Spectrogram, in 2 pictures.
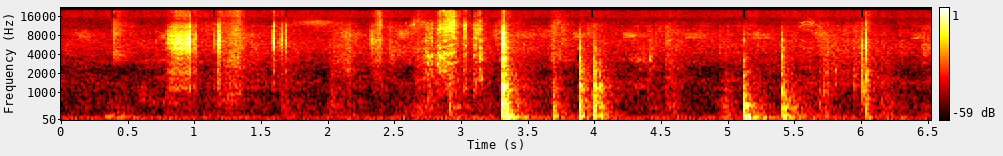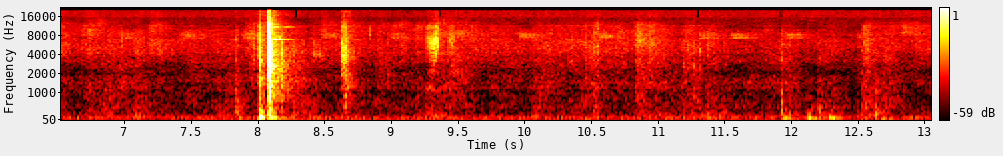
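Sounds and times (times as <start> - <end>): clicks and knocks of tools: 8.0 - 8.8.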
